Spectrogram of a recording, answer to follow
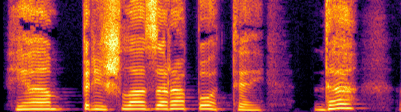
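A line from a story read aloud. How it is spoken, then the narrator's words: Babbling. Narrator (Russian): залепетала Нина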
